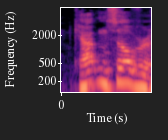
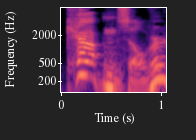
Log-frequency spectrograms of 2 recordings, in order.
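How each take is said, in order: First: Higher, projected announcement; shouting. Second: Higher questioning echo, rising at the end; incredulous cry. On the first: Mutineer announces his new captain to the stockade, shouting. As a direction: call out the name formally. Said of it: "he shouted". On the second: Captain questions the mutineer's title for Silver, incredulous cry. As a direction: throw the name back as a question. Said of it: "cried the captain". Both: A narrator's reading.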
